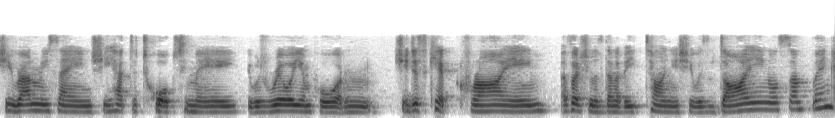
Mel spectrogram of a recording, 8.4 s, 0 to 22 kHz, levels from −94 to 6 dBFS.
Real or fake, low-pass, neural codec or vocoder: fake; 7.2 kHz; codec, 24 kHz, 0.9 kbps, WavTokenizer, medium speech release version 1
